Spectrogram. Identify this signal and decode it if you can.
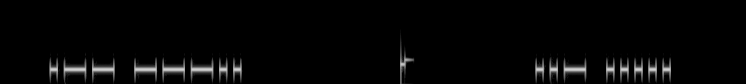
Morse code, heard as a keyed tone, about 17 wpm, 700 Hz. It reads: W 8 U 5
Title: Single-Letter Single-Number 17wpm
